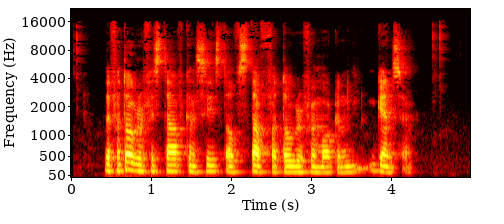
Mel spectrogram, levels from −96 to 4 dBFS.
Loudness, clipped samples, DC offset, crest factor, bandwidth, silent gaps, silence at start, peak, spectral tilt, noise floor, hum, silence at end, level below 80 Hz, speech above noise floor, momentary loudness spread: -21 LUFS; under 0.1%; under 0.1%; 20 dB; 16.5 kHz; none; 0.45 s; -2 dBFS; -4.5 dB/octave; -52 dBFS; none; 0.75 s; -64 dBFS; 31 dB; 10 LU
